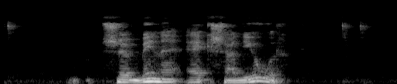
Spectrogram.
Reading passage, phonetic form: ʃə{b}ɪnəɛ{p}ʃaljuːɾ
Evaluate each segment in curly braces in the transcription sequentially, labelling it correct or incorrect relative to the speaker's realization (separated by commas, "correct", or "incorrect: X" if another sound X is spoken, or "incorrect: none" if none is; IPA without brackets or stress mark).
correct, incorrect: k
